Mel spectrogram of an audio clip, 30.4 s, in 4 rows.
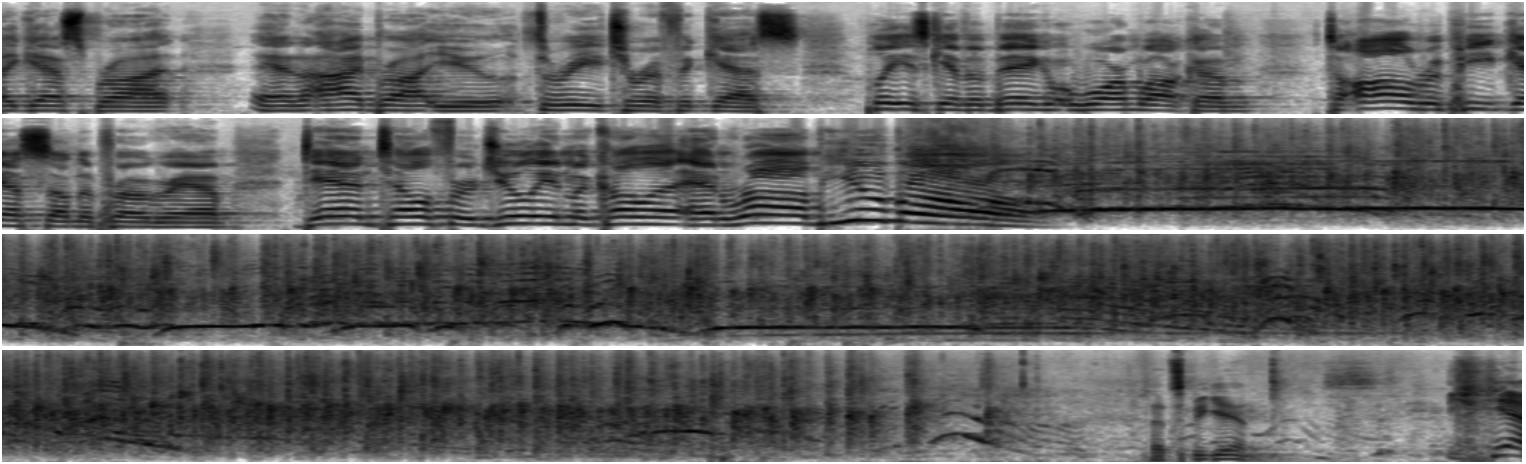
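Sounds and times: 
speech: 0:00.0 - 0:13.1, 0:28.6 - 0:29.3
audience applause and cheering, standing ovation: 0:12.5 - 0:28.3.

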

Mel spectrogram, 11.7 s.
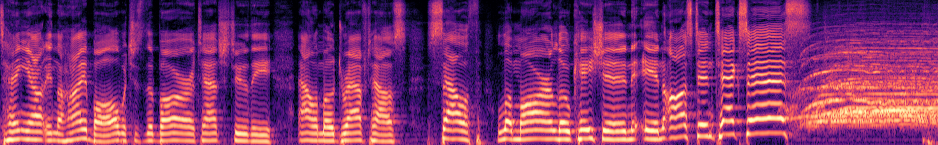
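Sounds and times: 
speech: 0:00.0 - 0:10.4
bar crowd cheering: 0:09.7 - 0:11.7.

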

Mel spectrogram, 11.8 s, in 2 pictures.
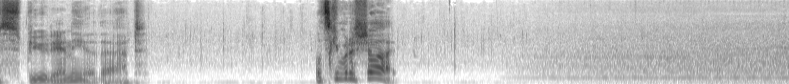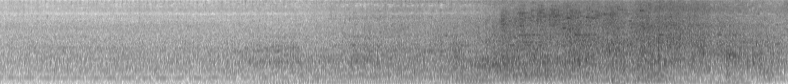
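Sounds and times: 
speech: 0:00.0 - 0:01.2, 0:02.4 - 0:03.1
road and wind noise: 0:03.8 - 0:11.8
pickup truck engine driving fast with its tailgate open: 0:04.1 - 0:11.8.

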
